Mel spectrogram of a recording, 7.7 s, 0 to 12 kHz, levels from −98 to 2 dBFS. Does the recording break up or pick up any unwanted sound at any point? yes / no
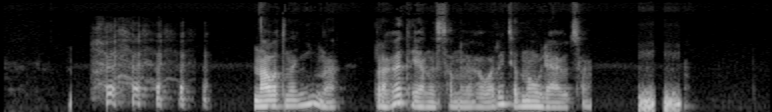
yes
